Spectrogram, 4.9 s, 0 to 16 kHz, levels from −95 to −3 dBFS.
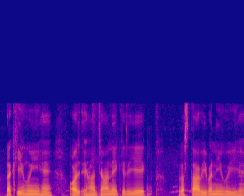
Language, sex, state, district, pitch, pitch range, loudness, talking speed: Hindi, male, Uttar Pradesh, Varanasi, 110 Hz, 100-110 Hz, -32 LUFS, 170 wpm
